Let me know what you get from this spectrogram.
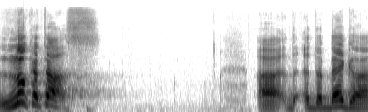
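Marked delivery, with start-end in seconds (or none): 0.0-1.0 acted firm, commanding voice, higher in pitch. Preaching, acting out what he said to the beggar, retelling a firm command. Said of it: "in that firm, commanding voice".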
